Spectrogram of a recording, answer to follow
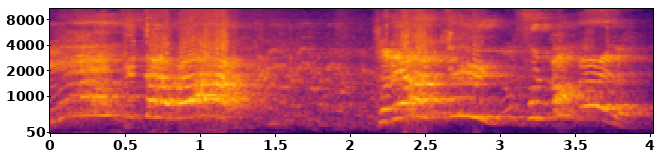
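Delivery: high, screaming rage at the puzzle; hammed-up furious scream; exasperated shout. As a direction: blow your top and scream.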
